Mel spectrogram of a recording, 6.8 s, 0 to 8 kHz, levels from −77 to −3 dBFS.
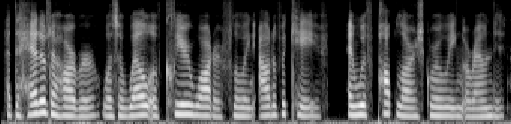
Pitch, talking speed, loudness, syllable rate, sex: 215 Hz, 200 wpm, -17 LUFS, 4.6 syllables/s, female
